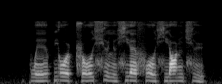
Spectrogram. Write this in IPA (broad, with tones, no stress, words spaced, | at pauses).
pwe˧˥ɪ̯pjo˥˩ʊ̯ ʈ͡ʂo˧˥ʊ̯ ɕy˥˩ly˩ɕjɛ˥˧ fo˥˩ʊ̯ɕjɑ˥ŋɕy˥˩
